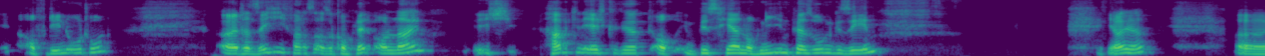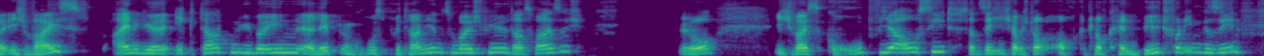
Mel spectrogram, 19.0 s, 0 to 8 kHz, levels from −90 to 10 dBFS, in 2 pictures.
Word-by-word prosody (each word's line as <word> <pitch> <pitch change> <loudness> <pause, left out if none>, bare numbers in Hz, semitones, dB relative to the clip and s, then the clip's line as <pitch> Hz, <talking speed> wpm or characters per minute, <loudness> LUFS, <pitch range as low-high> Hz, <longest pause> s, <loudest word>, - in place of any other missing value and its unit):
auf 280 - -4
den 160 +3 0
O-Ton. 210 +8 -2 0.8
Äh, 155 - +7
tatsächlich 190 +9 0
war 170 - +1
das 160 - -6
also 145 - 0
komplett - - +2
online. 185 - +4 0.3
Ich 175 +8 -6 0.2
habe 200 - +4
den 205 0 -5
ehrlich 185 -1 +2
gesagt 170 -1 -2
auch - - +5
bisher 180 +3 +3
noch 155 -3 +4
nie 170 +5 +1
in 200 - +1
Person 190 0 +2
gesehen. 175 - +1 1.7
Ja, - - +6
ja. 200 +5 +3 0.7
Äh, 135 0 +4
ich 135 -3 -5
weiß 250 - +1
einige 175 0 +2
Eckdaten 205 +5 -4
über 200 0 +1
ihn. 205 0 +1
Er 180 - +3
lebt 155 +3 0
in 165 -4 -5
Großbritannien, 160 +7 -4
zum 200 0 -7
Beispiel, 205 +2 -1
das 155 -4 -2
weiß 200 +6 -1
ich. 270 0 -11 0.7
Ja, 455 +3 +3 0.4
ich - - -5
weiß 155 +1 +3
grob 200 +5 -7
wie 215 - +1
er 230 - +5
aussieht, 230 +3 -2
tatsächlich 160 -1 -3
habe - - +3
ich - - -13
doch - - +2
auch - - -3
noch 160 - +2
kein 150 -4 -1
Bild 195 - -1
von 230 - -1
ihm 225 - -6
gesehen. 210 +3 -2
185 Hz, 185 wpm, -24 LUFS, 160-215 Hz, 1.7 s, Äh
